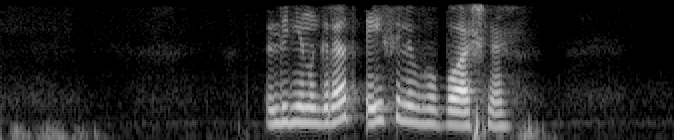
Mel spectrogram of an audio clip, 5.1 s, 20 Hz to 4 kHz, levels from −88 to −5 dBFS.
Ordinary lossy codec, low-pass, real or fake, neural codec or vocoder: MP3, 32 kbps; 3.6 kHz; real; none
